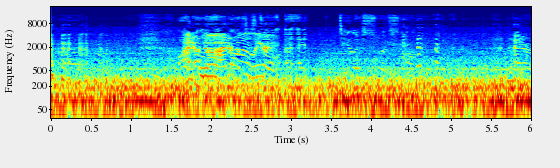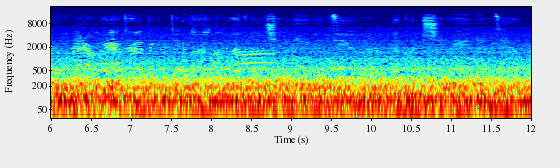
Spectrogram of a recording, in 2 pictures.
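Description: Steady low rumble of road and engine noise inside a car's cabin, with laughter and snatches of women's voices over it, the loudest laughter about two seconds in.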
